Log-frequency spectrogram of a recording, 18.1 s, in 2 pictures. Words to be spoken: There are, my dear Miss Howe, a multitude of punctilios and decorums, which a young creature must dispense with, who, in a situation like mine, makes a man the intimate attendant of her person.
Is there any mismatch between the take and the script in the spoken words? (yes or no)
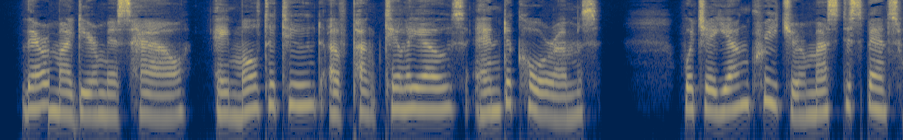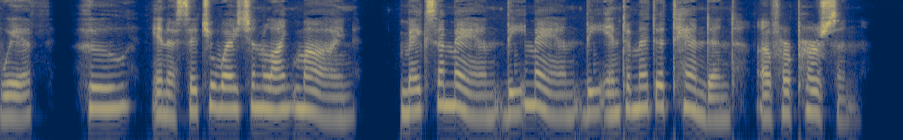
yes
